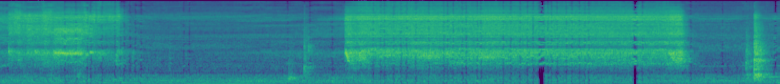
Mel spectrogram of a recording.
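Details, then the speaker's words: High-pitched whining bursts of a dental implant drill with hissing spray, starting and stopping, during final drilling along the palatal wall of a maxillary anterior extraction socket for implant placement with GBR. "During drilling, if you don't like your spot drilling angulation, you can, so at that time you can change the angulation by using side cut drill. And final drilling was done."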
